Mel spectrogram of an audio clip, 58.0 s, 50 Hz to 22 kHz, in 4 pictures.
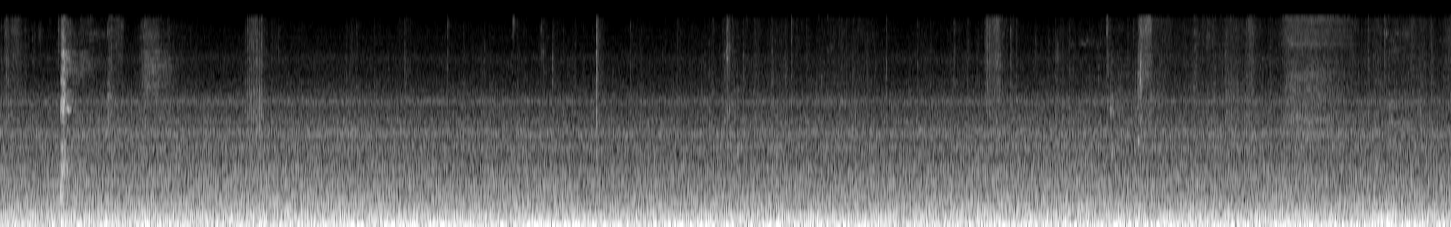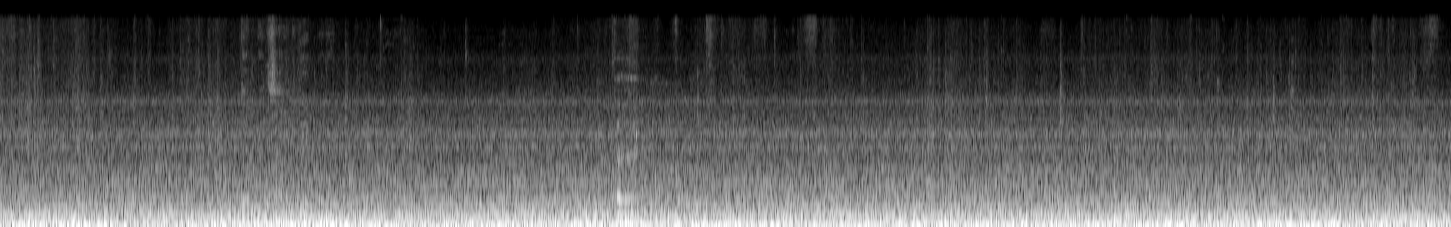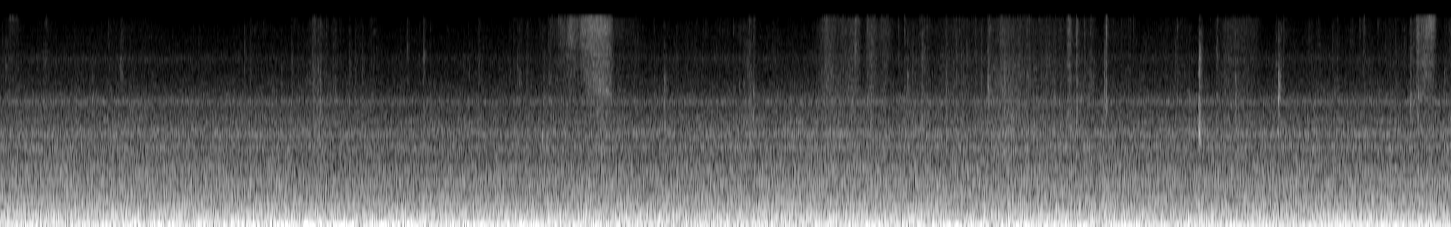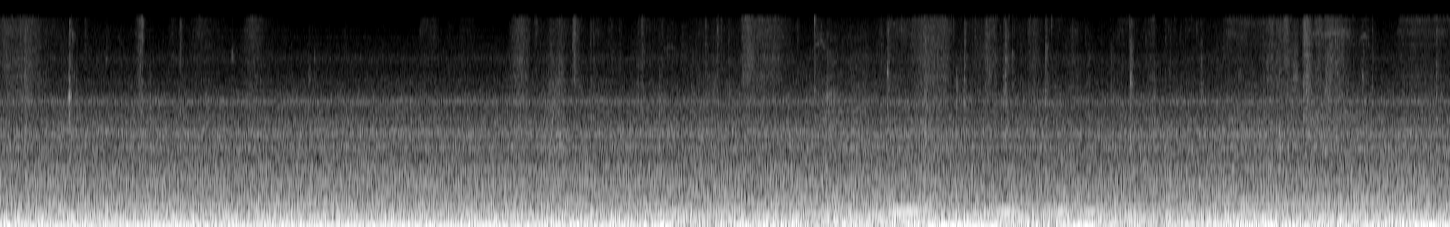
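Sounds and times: vehicle engine and tyres rumbling: 0:00.0 - 0:58.0.

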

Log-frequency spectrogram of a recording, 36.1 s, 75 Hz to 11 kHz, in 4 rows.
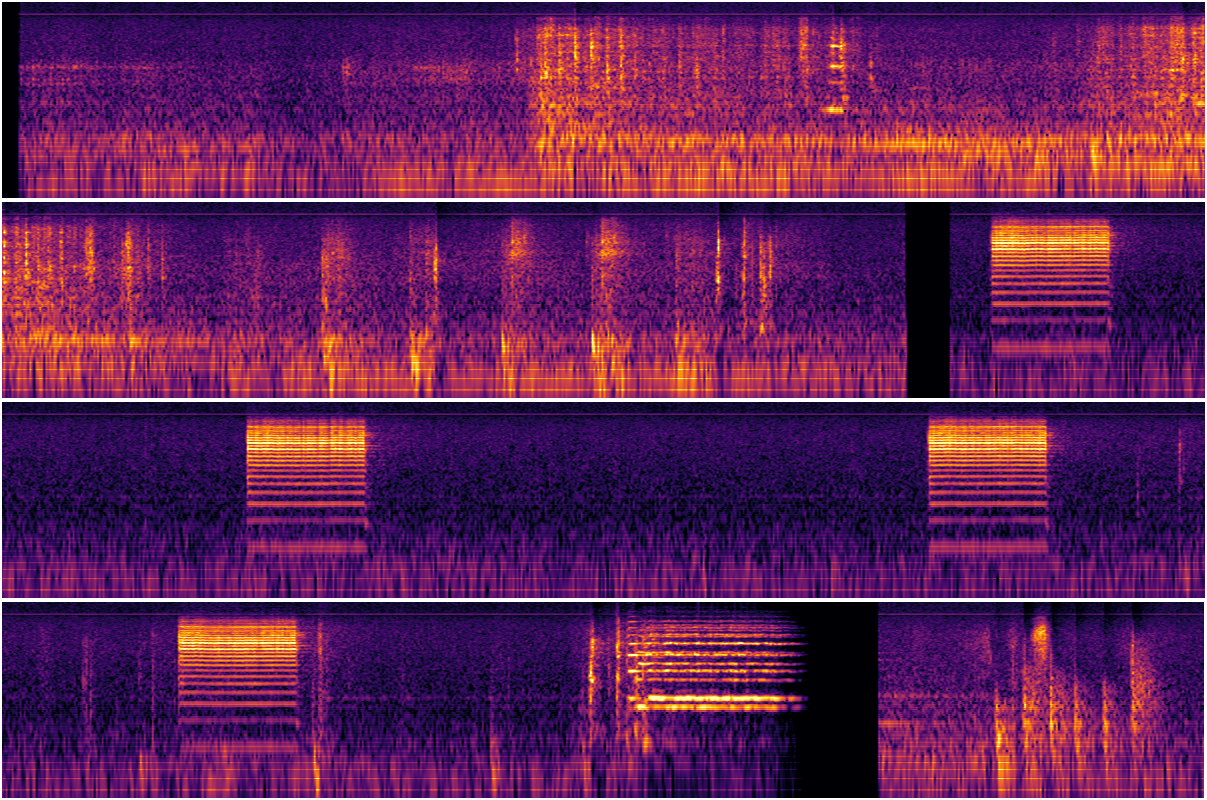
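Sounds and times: steady low hum: 0:09.4 - 0:31.5
electric door buzzer: 0:16.4 - 0:17.5, 0:19.8 - 0:21.0, 0:25.0 - 0:26.0, 0:28.4 - 0:29.6.

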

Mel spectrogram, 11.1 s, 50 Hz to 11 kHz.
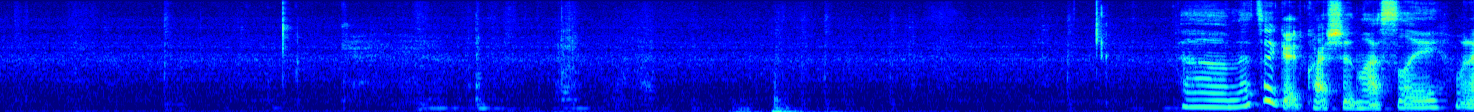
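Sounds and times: dull thump: 0:05.5 - 0:06.4.

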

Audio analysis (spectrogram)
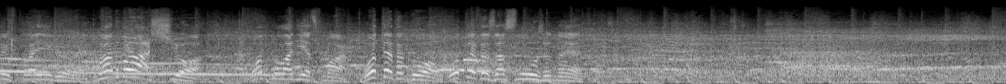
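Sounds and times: arena crowd noise: 0:00.0 - 0:10.0
music over pa system: 0:00.0 - 0:10.0.

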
